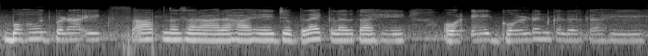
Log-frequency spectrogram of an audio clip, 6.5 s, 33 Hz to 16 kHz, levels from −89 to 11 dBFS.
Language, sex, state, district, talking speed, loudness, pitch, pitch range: Hindi, female, Madhya Pradesh, Bhopal, 175 wpm, -17 LUFS, 195 Hz, 185-205 Hz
